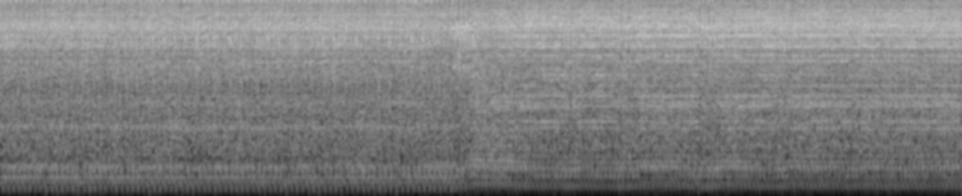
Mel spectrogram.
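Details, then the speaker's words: Roadside-salvaged Nautac mower with Quantum XM engine in poor condition: engine buzzes fast then settles to a lower steady speed, with rough shaking vibration throughout; owner blames the rusted, weakened deck and a probably unbalanced blade. "bon ça vibre mais bon normal Carter est rouillé il a perdu sa structure et en plus la là mais elle est déséquilibrée sûrement vu la gueule"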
